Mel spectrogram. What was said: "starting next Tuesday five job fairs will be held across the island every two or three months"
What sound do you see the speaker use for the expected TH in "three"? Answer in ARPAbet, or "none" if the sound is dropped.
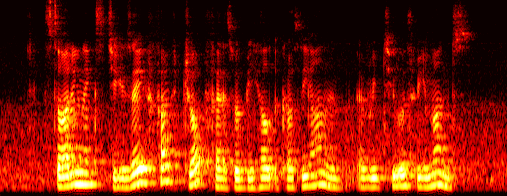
TH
